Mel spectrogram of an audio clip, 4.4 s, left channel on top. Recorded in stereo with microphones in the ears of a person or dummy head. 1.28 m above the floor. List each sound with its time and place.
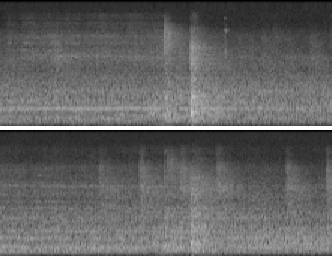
2.0 s a drawer: 25° left (ahead or behind), 2.5 m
